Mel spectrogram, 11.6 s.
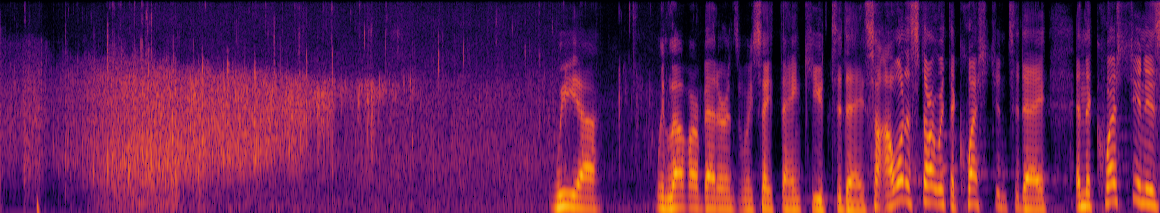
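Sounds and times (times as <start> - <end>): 
audience applause: 0.0 - 5.7
speech: 5.5 - 11.6.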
